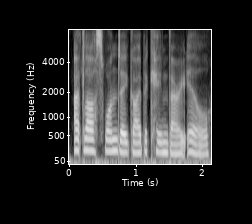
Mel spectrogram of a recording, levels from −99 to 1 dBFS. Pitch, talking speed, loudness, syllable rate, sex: 185 Hz, 225 wpm, -17 LUFS, 6.0 syllables/s, female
